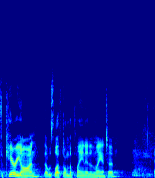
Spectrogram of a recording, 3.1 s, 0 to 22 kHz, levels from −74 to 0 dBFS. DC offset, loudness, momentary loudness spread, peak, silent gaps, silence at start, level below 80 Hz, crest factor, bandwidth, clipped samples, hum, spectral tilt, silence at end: under 0.1%; -31 LUFS; 21 LU; -14 dBFS; none; 0 s; -76 dBFS; 18 dB; 14 kHz; under 0.1%; none; -4 dB/octave; 0 s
